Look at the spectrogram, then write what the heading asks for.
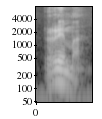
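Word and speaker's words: rhema: Para los que están tomando notas, rema se escribe R-H-E-M-A, rema.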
